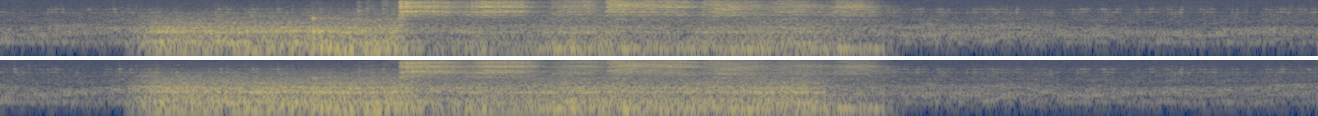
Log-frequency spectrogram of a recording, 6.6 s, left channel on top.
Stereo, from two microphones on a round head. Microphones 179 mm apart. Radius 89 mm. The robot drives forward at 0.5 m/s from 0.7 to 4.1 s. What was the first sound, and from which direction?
A bird, 65° left (ahead or behind).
